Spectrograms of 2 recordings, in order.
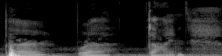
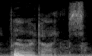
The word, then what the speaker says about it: paradigm: to pronounce that, but you might say like paradigm, paradigs. How do you say this? Well, the correct pronunciation is paradigm, or in this case with the S, paradigms. So paradigms, that's how you say this word here.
